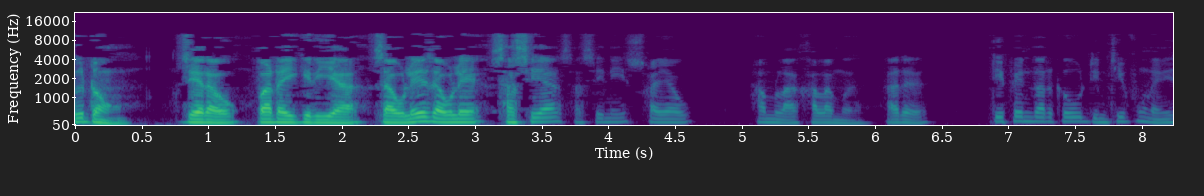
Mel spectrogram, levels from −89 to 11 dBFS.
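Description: Speech, with a dull, smeared top end and two layers of swirly, watery artefacts throughout, and nothing above about 10.1 kHz. This is likely transcoding between lossy codecs, which fits a low-rate WMA encode re-encoded as AAC-LC at a higher bitrate.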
